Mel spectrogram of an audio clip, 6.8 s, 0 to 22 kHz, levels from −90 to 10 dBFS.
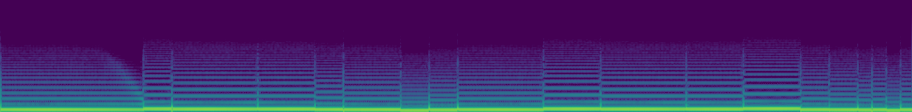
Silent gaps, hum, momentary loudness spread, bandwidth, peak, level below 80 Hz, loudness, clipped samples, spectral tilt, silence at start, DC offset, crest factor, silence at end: none; none; 1 LU; 1.1 kHz; -6 dBFS; -24 dBFS; -13 LUFS; under 0.1%; -15 dB/octave; 0 s; under 0.1%; 4 dB; 0 s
